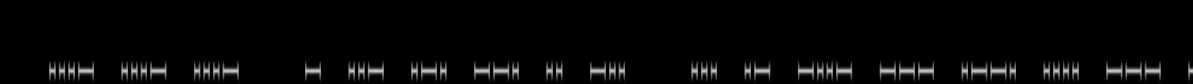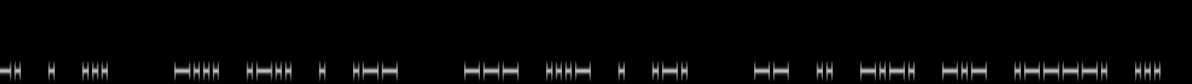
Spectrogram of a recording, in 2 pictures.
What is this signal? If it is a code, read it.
Morse code, heard as a keyed tone, about 25 wpm, spaced as for 18 wpm, 630 Hz. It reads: VVV TURGID SAXOPHONES BLEW OVER MICK'S
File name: pangram-fs-18-cs-25-saxophones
